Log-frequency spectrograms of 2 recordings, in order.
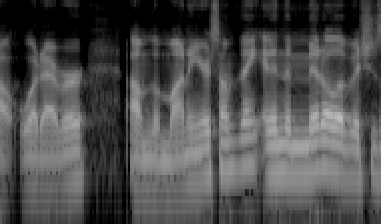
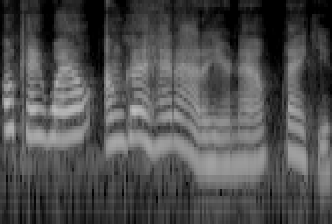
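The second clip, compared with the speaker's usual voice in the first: very high-pitched cartoon kid voice. Retelling how a woman said goodbye and left; Butters-like South Park voice. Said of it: "dude's like a South Park character".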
